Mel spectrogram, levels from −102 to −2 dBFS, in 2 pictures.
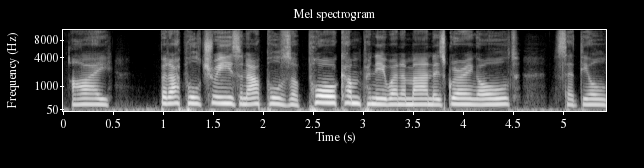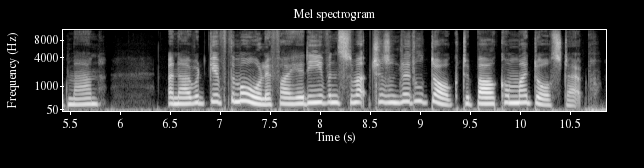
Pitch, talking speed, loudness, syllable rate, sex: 220 Hz, 225 wpm, -17 LUFS, 5.4 syllables/s, female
